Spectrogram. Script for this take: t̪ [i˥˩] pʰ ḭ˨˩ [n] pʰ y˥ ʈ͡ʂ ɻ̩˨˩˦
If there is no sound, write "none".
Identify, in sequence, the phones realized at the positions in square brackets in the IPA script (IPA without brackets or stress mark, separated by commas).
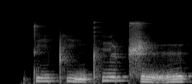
i˧˥, ŋ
